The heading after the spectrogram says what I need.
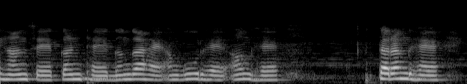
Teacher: इसका उच्चारण स्वर के बाद होता है, और ध्वनि जो है वो नाक से उत्पन्न होती है, इसीलिए इनको अनुस्वार बोला जाता है।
